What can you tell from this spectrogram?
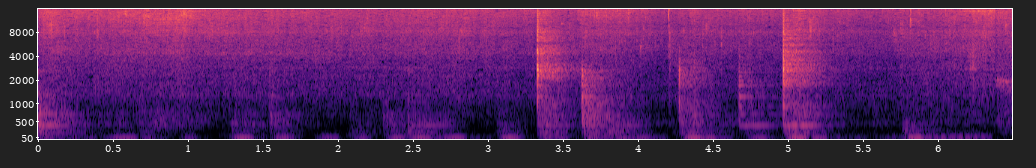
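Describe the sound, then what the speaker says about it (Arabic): Peppers frying in a pan give a steady, quiet sizzle, broken by a few louder stirring clatters partway through, with no one speaking. "دوكا راح نزيد الفلفل ونخليه هو ثاني يتقلى"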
